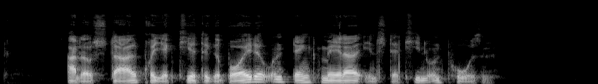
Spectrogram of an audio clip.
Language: German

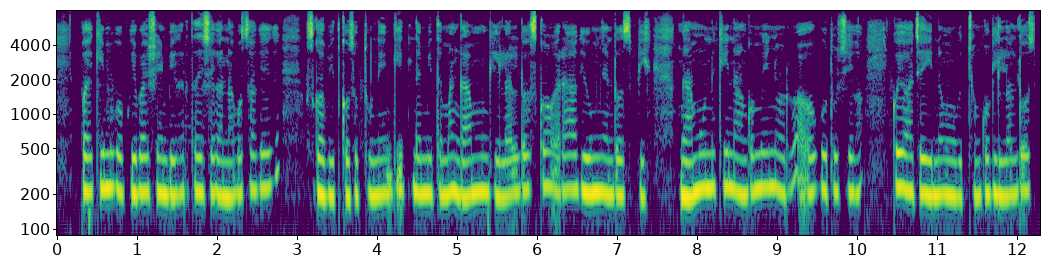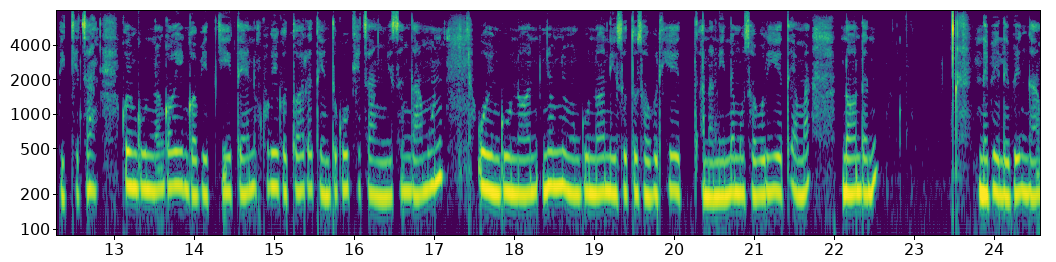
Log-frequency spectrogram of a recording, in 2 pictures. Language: Kalenjin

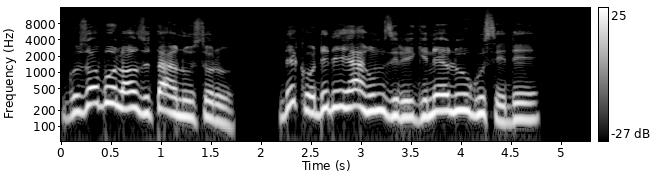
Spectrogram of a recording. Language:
Igbo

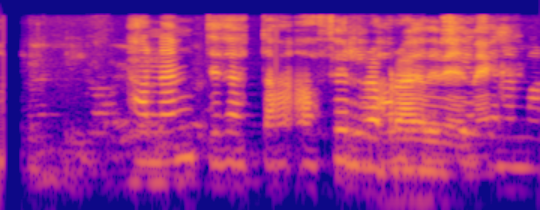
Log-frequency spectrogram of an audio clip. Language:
Icelandic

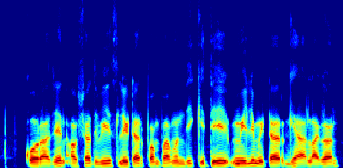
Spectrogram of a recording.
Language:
Marathi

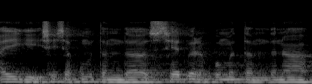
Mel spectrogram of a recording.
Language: Manipuri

